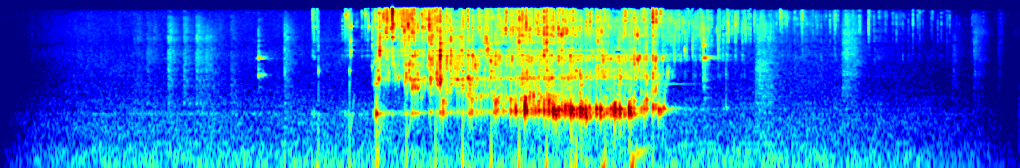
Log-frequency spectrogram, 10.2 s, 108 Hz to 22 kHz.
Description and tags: Liquid Pouring No Ice
Recording of a liquid being poured into a glass with no ice. Recorded on my Tascam TM-PC1's.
